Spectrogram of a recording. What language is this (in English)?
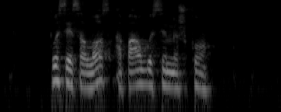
Lithuanian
